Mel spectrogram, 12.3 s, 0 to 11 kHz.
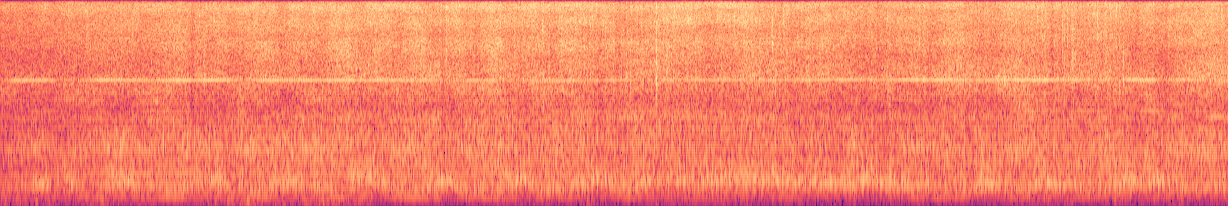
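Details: Nilfisk C110 (Compact 110.3) pressure washer cleaning a dirty deck with its rotating patio and decking cleaner attachment: steady even motor drone with a thin constant whistle, no surging, knocking or grinding; pump running normally.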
